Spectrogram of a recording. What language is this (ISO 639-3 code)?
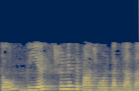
hin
